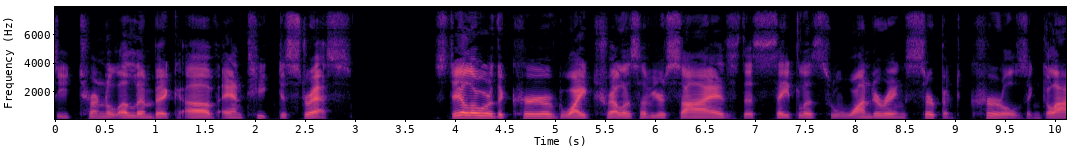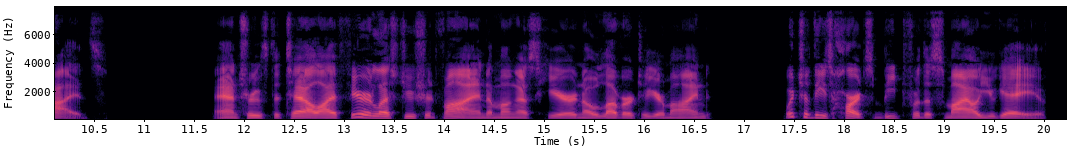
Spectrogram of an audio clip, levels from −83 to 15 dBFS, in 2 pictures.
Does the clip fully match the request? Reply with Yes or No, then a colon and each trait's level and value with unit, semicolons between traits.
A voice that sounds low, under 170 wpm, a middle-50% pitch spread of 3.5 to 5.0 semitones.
Yes: low, 110 Hz; average, 145 wpm; average, 3.9 semitones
